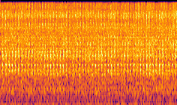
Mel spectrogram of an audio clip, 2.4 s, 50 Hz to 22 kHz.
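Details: VW Golf 6 1.4 TSI petrol four that had strange, unpleasant start-up noises, heard after repair: a smooth, even idle with a light steady ticking and no rattle or knock, so it sounds healthy.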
